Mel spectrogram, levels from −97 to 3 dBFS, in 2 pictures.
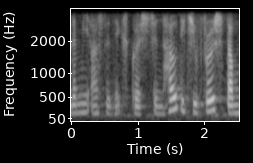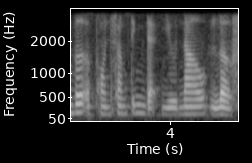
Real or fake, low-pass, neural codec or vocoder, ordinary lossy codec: real; 3.6 kHz; none; none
